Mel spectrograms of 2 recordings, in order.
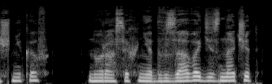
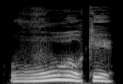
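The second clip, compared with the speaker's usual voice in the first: growled. A narrator's reading. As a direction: growl the word out. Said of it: "прорычал".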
